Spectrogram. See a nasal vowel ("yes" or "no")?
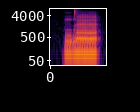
yes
